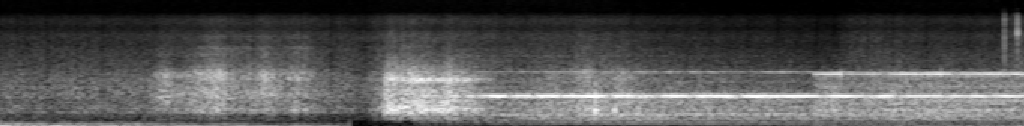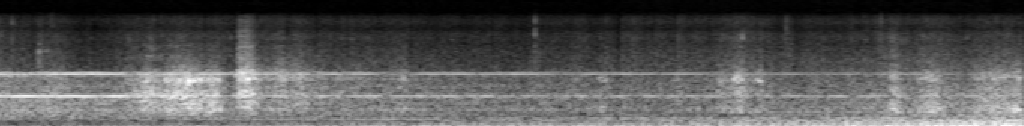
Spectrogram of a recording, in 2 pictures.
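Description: Eerie horror-film score. A low rumble drops away just before two seconds in, then two steady high sustained tones come in suddenly and hold, with a few faint clicks.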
